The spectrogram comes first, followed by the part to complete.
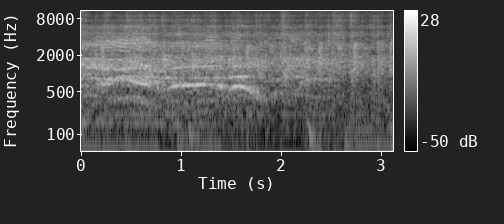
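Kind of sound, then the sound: crowd, audience applause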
